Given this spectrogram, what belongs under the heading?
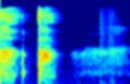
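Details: Two quick throaty coughs followed by faint breathing from a girl who says she has a cold and is coughing a lot, during a gaming stream.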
